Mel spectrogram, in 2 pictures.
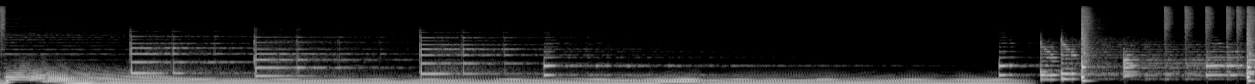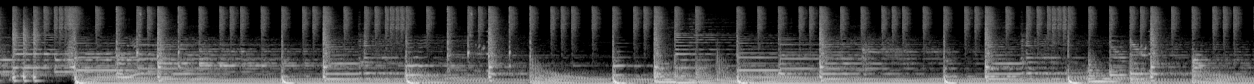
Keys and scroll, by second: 16.9 space.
